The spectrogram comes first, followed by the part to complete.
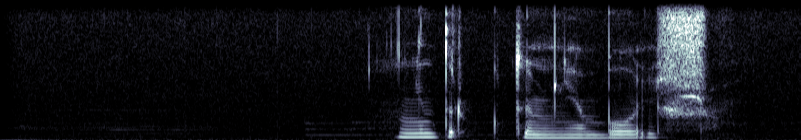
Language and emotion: Russian, sad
